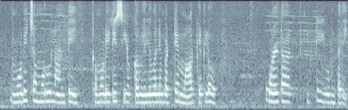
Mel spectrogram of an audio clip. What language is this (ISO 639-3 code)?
tel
